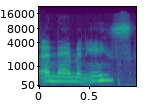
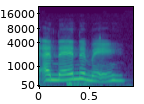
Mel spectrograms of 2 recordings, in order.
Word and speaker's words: anemone: I've been saying anemone my whole entire life, and it's anemone, and it feels very strange on my tongue.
